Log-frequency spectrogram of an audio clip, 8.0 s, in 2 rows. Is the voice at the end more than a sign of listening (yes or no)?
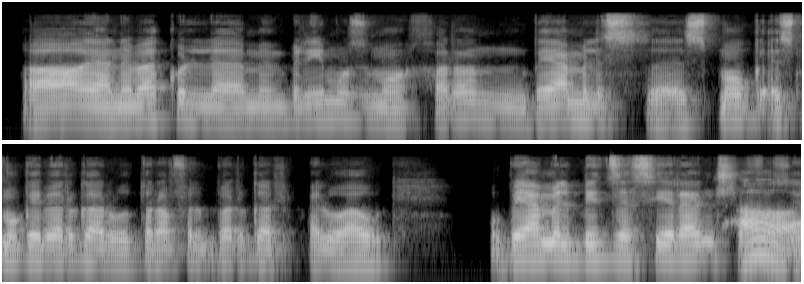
yes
